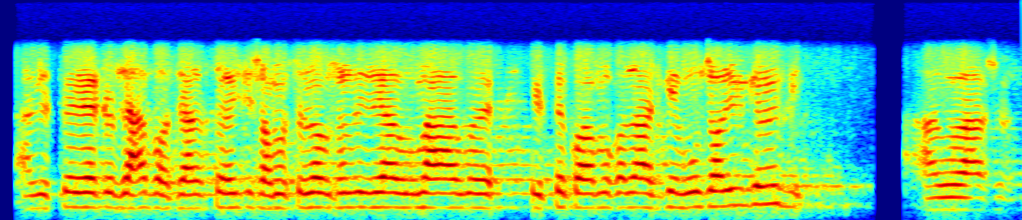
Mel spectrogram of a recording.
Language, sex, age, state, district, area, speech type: Odia, male, 60+, Odisha, Nayagarh, rural, conversation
